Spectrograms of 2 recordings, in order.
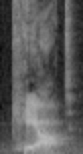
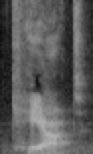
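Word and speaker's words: gheert: put that in the past tense it's g-h-e-e-r-t chaot chaot is what how you pronounce that past participle so make note of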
